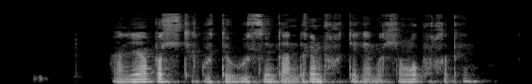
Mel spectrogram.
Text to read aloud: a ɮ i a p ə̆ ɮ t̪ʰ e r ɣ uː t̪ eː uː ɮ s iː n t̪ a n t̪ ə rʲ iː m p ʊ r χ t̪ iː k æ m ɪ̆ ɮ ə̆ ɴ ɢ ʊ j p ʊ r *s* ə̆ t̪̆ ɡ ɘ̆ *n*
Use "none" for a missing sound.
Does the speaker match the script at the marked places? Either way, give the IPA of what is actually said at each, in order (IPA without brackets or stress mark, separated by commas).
χ, n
